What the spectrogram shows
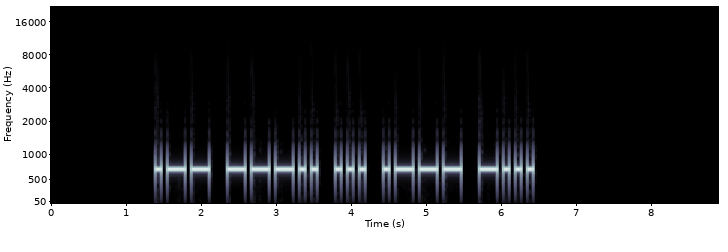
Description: Morse code, heard as a keyed tone, about 15 wpm, 700 Hz. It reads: W8SJB
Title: USA Call Signs - 5 Characters - Repeated 3x - 15wpm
